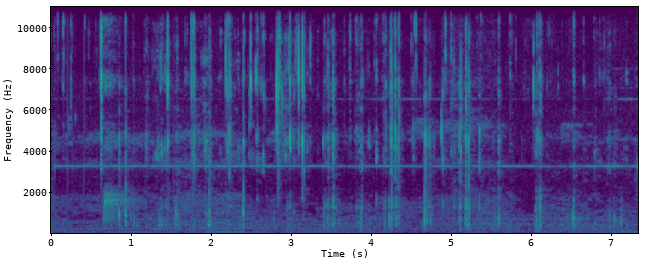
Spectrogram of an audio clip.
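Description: Crunching bites and chewing of a hard, chalk-like mineral stick close to the microphone: sharp, irregular crunches, several a second.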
